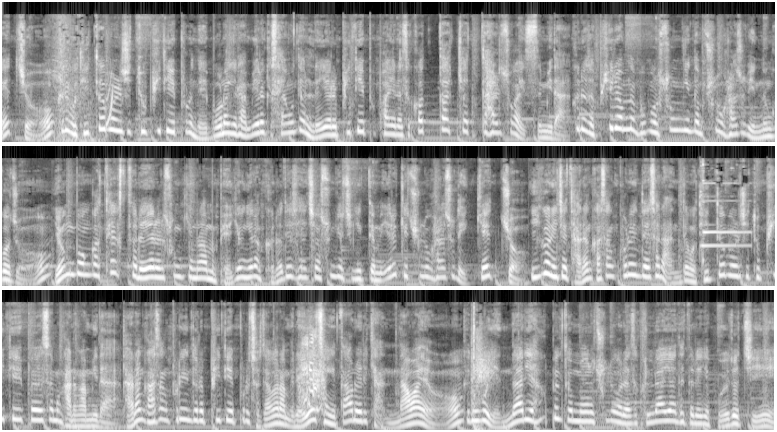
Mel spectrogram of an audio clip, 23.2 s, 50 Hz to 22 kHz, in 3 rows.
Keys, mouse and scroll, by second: 3.2 click, 4.7 click, 12.4 click, 13.4 click, 15.7 click, 20.6 click.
